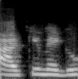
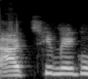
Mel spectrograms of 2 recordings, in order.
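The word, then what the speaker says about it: Archimago: ওকে, এটা আর্চ হবে, কিন্তু এখন এভাবে যখন থাকবে তখন এটা আর্কিমেগু হবে, উচ্চারণটা আর্কিমেগু হবে, আর্চিমেগু না।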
